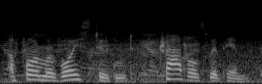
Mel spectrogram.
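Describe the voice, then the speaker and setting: A woman giving scripted documentary narration in an even, informative manner. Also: lowish voice, normal speed, a crowd in the background. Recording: dull lo-fi tape with music behind.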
